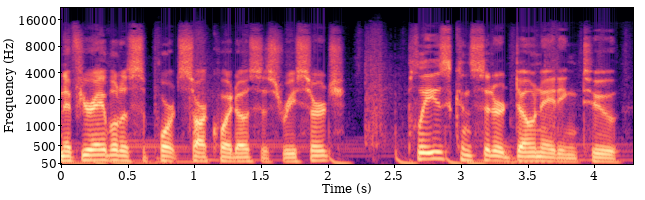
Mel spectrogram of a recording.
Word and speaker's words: sarcoidosis: The word is sarcoidosis, not sarcidosis. Sarcoidosis, koi, like the fish, except this version comes with specialists, scans, and a medical file that keeps gaining weight.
